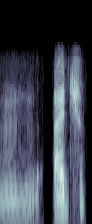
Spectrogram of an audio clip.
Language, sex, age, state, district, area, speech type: Kashmiri, male, 30-45, Jammu and Kashmir, Baramulla, rural, conversation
